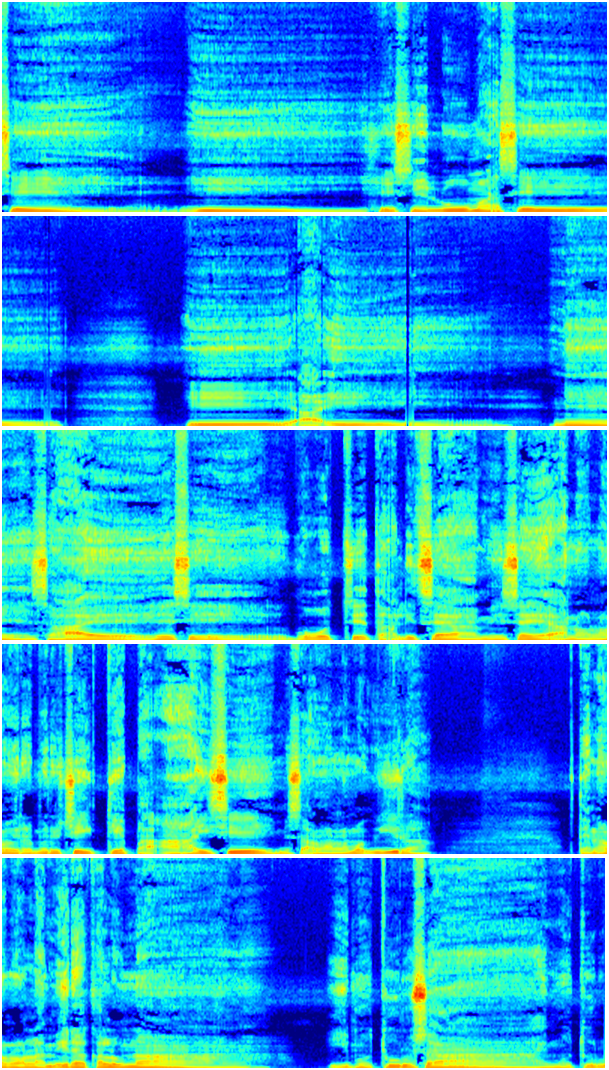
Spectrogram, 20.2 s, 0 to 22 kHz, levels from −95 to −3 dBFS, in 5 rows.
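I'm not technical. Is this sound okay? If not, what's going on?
No. The speech has four short glitches, each a corrupt frame decoded. They happen at 3.24 to 3.32 seconds, 4.32 to 4.37, 6.73 to 6.80, and 10.63 to 10.69. Each lasts well under a tenth of a second. They sound like quick chirps or bursts of noise. The audio is stored in small compressed chunks. A few of those chunks got damaged, two or three each time, and were played anyway. So the sound came out wrong for just those moments.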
